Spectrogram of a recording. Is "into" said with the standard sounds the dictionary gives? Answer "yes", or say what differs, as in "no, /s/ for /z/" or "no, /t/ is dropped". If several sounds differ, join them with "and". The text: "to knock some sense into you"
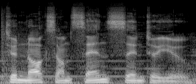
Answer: yes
